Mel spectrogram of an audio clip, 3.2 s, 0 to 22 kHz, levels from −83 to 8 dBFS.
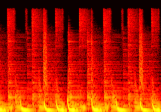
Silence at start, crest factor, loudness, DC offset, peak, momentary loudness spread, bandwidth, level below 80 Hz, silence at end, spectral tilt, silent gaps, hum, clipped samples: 0 s; 16 dB; -21 LUFS; under 0.1%; -4 dBFS; 3 LU; 17 kHz; -22 dBFS; 0 s; -5.5 dB/octave; none; none; under 0.1%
